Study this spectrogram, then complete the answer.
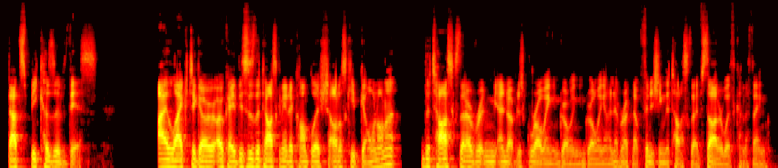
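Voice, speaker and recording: Over a very clean recording with a silent background, a man talks at a very fast pace with a fairly low pitch, ordinary pitch variation and big swings in loudness. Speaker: gaming YouTuber. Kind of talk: casual commentary on a personality quiz. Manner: halting, with repeated words.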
